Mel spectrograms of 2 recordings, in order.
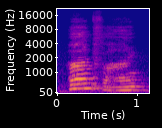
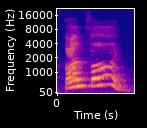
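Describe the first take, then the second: First: It sounds down, like she is not well. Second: It sounds cheerful, like she is doing well.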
